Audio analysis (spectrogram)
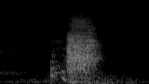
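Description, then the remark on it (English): A single sneeze: a quick intake of breath followed by a loud, breathy burst lasting about a third of a second, then quiet, with no talking. “Bless you.”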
